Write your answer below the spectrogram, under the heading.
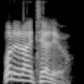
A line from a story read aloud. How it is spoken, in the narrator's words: grunted Bonington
